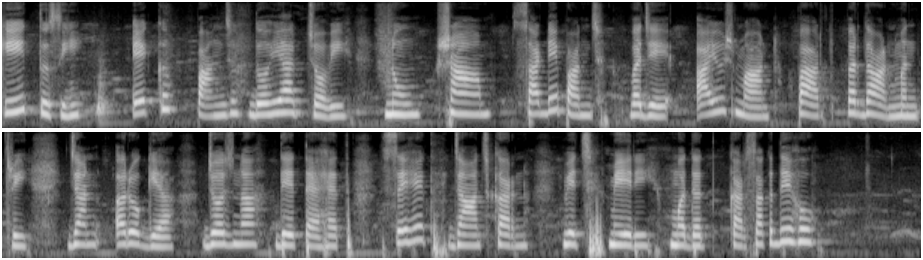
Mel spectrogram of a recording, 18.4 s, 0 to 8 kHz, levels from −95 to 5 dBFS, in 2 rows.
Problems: constant background noise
